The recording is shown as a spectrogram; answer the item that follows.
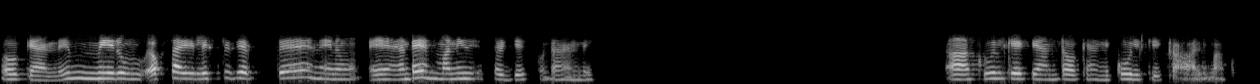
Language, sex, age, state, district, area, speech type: Telugu, female, 18-30, Telangana, Adilabad, rural, conversation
